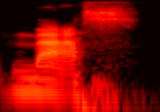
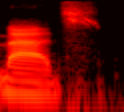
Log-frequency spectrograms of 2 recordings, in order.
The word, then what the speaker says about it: Mads: Sorry, it's Mads Mikkelsen. That's how you actually pronounce it. Mass, not Mads.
